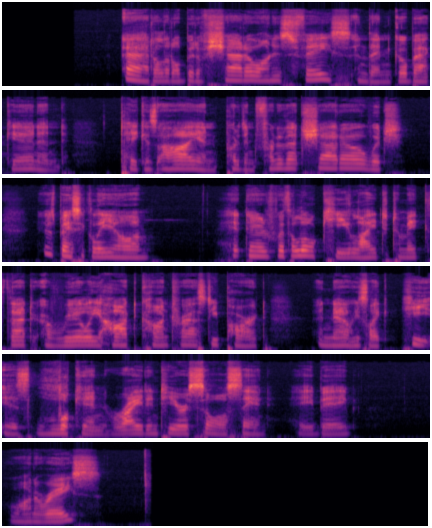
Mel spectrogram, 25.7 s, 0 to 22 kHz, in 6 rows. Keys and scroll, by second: 0.6 Tab, 0.7 n, 3.2 super+0, 4.2 super+space, 4.3 super+space, 4.4 super+space, 5.7 super+0, 6.3-6.6 super+space, 7.3 super+space, 7.4 super+space, 7.7 a, 8.4 super+h, 9.6 shift+super+}, 10.2 shift+super+a, 10.7 super+z, 11.1 super+h, 12.0 super+h, 13.8 v, 14.3 shift+super+}, 14.6 super+0, 14.7 shift+super+a, 15.3 super+z, 16.4 super+space, 16.9 super+space, 16.9 Tab, 17.3 Tab, 17.4 n, 20.5 super+-, 20.5 super+0, 23.3 Tab.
